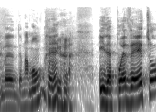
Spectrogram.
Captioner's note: laugh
